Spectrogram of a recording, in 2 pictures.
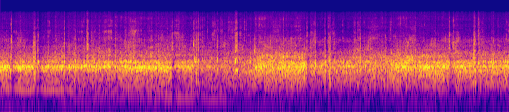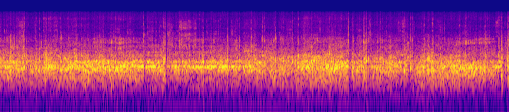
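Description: A skateboard tail clacks sharply against the pavement.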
